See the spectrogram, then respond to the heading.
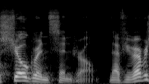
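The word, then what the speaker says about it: Sjögren: sign of immune system problems there's something called sjogren's syndrome now if you've ever seen it spelled it's s-j-o-g-r-e-n it's pronounced sjogren and your immune system dries up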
